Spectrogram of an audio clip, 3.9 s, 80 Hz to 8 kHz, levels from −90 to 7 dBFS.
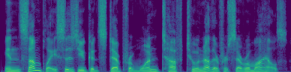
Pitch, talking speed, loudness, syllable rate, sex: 135 Hz, 215 wpm, -20 LUFS, 5.6 syllables/s, male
